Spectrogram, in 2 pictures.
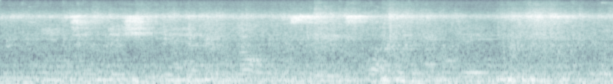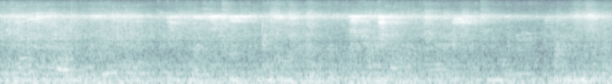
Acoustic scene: bus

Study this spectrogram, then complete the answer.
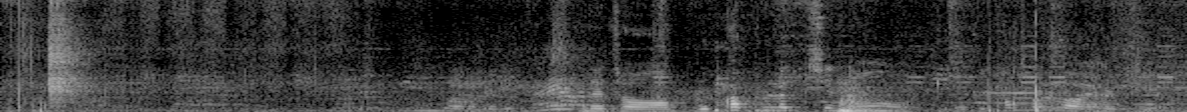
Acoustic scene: cafe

